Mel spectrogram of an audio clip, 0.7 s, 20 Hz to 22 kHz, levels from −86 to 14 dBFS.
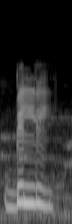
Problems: background sounds at intervals, continuous background conversations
